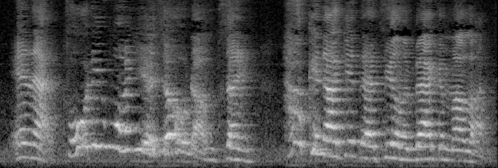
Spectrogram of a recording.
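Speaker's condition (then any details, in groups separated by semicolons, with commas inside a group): Cerebral palsy; since birth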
